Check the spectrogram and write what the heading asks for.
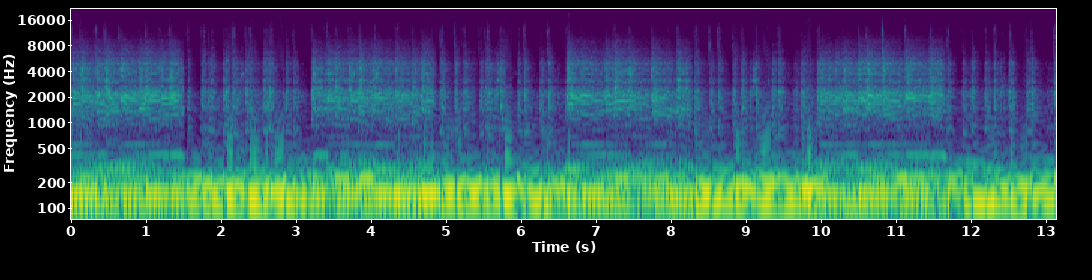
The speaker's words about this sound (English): I'm going to turn off the poly blue. I'm going to turn on my distortion setting, and I would have already had on the reverb.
